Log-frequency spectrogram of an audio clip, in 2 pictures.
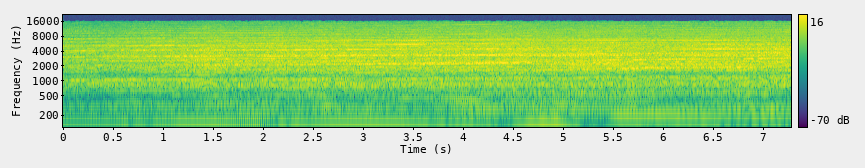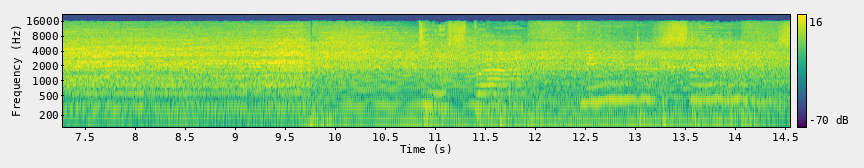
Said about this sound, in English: that there was some song about a car crash, and then you hear it, like, at the 6-minute mark in the song, you're like, whoa, they just created the sound of, like, what a car crash sounds like musically. Yeah. Which I thought was really, really cool.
